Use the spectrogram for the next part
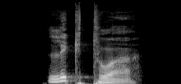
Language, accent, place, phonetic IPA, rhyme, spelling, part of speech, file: German, Germany, Berlin, [ˈlɪktoːɐ̯], -ɪktoːɐ̯, Liktor, noun, De-Liktor.ogg
- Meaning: lictor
